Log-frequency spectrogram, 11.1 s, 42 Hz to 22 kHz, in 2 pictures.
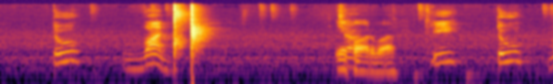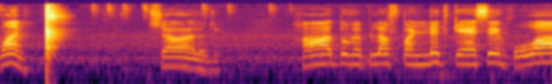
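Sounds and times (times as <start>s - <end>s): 
speech: 0.5s - 1.8s, 3.4s - 5.9s, 7.0s - 7.8s, 8.5s - 11.0s
hand claps to sync an audio and video recording: 1.7s - 2.2s, 6.0s - 6.3s.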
